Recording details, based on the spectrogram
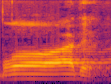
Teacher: বাম পাশে উপরের মাড়ির দাঁতের সঙ্গে গোড়াটা মিশিয়ে তারপর বদের উচ্চারণটা মোটা করে উচ্চারণ করার চেষ্টা করবেন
